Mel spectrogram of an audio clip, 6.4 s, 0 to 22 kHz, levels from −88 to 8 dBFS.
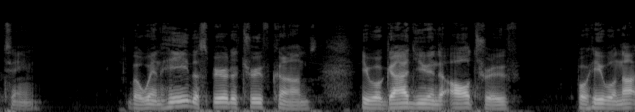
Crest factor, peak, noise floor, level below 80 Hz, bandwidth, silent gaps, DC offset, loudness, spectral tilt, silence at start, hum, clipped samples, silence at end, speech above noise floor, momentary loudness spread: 20 dB; -12 dBFS; -83 dBFS; -62 dBFS; 10.5 kHz; none; under 0.1%; -31 LUFS; -6.5 dB/octave; 0.05 s; none; under 0.1%; 0 s; 52 dB; 17 LU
